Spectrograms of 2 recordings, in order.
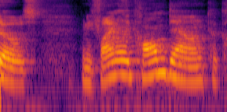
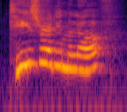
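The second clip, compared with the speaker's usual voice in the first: higher tender call; loving wife; 9 semitones higher, 3 dB louder than usual. A narrator's reading. Una calling Finn to tea, tenderly.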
